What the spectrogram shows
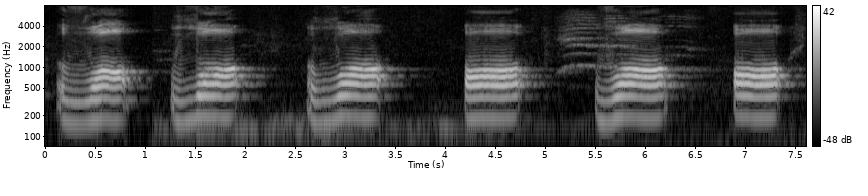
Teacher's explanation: لیکن جب ہم وا کی ادائیگی کرتے ہیں تو ہماری آواز بھاری ہو کر نکلتی ہے، موٹی ہو کر نکلتی ہے، منہ بھر کے نکلتی ہے،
